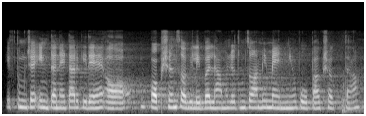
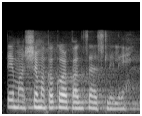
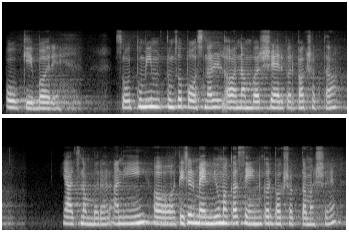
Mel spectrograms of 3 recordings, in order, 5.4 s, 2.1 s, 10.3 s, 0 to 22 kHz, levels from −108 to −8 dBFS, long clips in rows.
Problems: constant background noise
